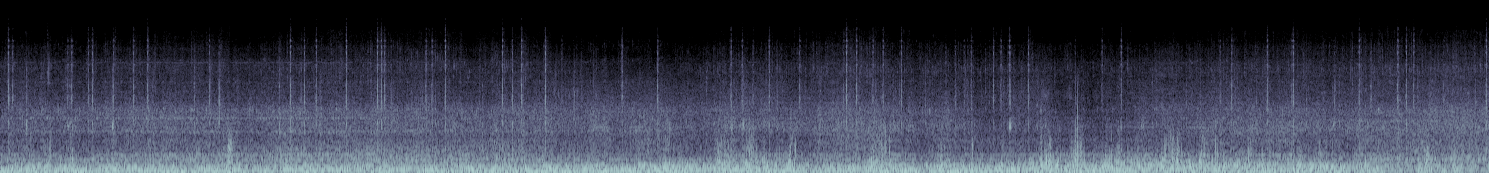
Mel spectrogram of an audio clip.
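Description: Wind buffeting the action camera's microphone during a bicycle ride, a steady low rumble over the hum of the tyres, with frequent small clicks and rattles from the bike.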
